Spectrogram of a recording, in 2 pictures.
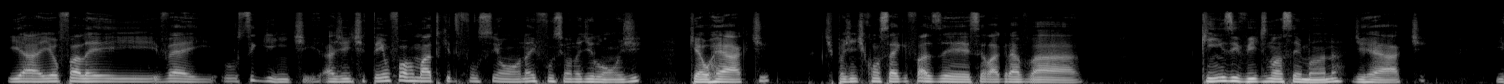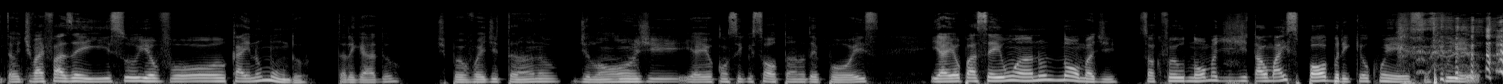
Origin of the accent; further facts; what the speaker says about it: Ipiaú, Bahia, Brazil; quebrada mais insana do Brasil, que é de Ipiaú, no interior da Bahia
